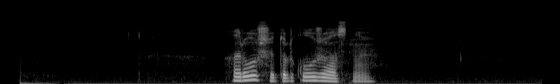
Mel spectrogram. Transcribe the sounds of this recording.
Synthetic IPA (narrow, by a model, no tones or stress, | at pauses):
xɐɾo̞ʂɨjət̪o̞lʲkəʊʐasnə̰jə̰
